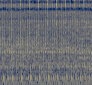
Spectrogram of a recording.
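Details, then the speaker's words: Ford Capri at idle: dull, even thump roughly ten times a second from the top end, present for as long as owner has had it; a commenter suggested a worn cam, unconfirmed. Rhythmic thumping at idle. "You hear that thumping noise? Know if you hear it or not. Sounds like it's coming from the Yeah, I think somebody in a comment said it's a worn cam, but unsure."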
